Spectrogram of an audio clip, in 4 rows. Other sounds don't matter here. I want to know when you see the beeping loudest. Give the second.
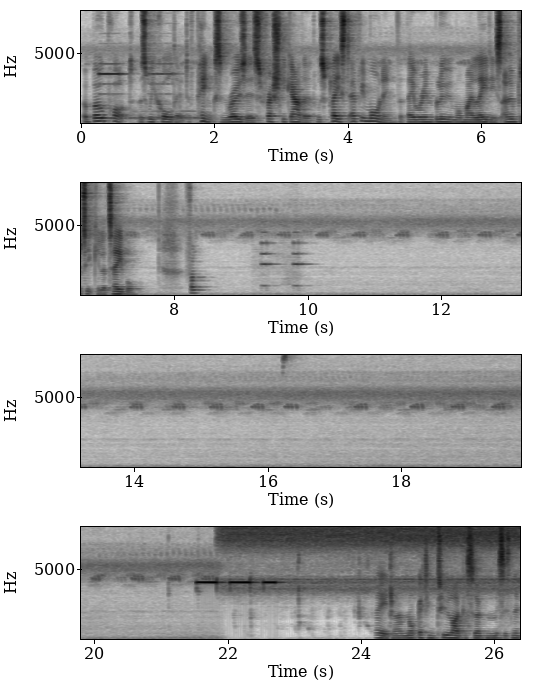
22 s.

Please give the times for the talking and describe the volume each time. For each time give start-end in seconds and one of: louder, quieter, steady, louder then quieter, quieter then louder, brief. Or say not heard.
0.0-8.3 steady
24.2-26.3 brief.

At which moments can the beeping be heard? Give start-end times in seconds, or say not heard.
0.2-1.9, 9.2-9.9, 21.5-22.7.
